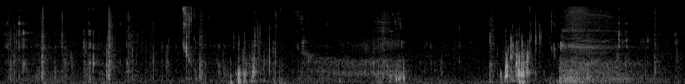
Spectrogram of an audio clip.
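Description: Close-miked chewing of a soft sugar-coated apple-cinnamon donut, with many small wet mouth clicks. About three to four seconds in comes a sip of tea from a mug, then a brief cluster of louder mouth sounds.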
